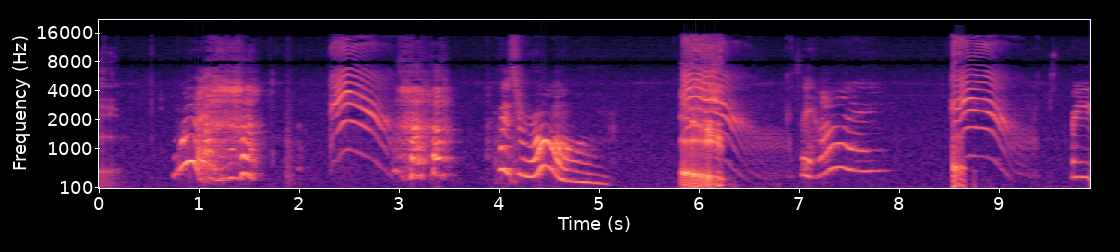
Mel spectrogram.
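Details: Kitten meowing over and over, each cry about a second long, some arching high, others wavering or dipping lower, with short gaps between them and a woman's coaxing voice nearby.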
